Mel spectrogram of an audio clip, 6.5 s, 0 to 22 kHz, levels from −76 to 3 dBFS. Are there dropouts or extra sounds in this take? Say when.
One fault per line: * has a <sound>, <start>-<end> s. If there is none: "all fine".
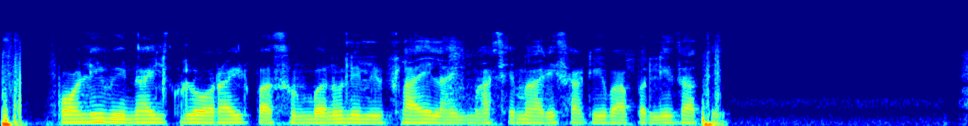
all fine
